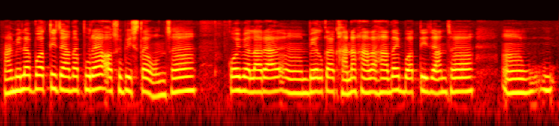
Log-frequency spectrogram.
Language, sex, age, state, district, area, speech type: Nepali, female, 60+, West Bengal, Jalpaiguri, urban, spontaneous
